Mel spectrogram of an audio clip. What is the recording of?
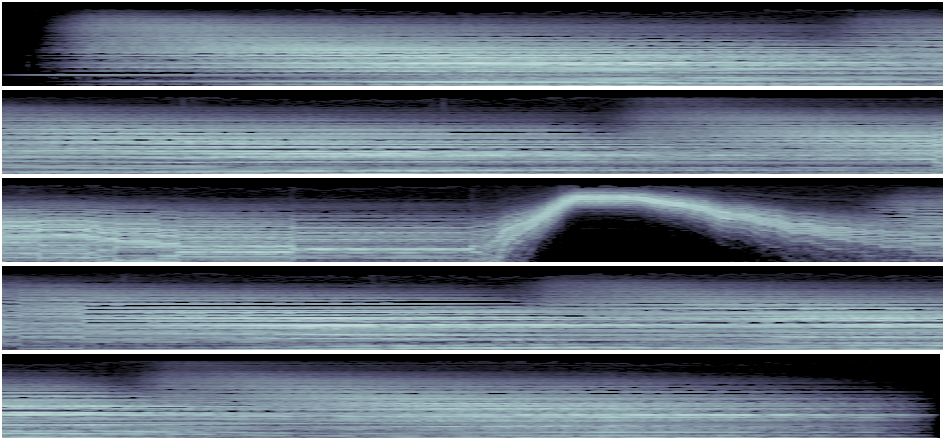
Testing multiple runs through minihost render for added noise or artifacts.
processed, sound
